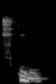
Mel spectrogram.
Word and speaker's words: Skool: own community on it, which is called School, which is spelled SKOOL.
